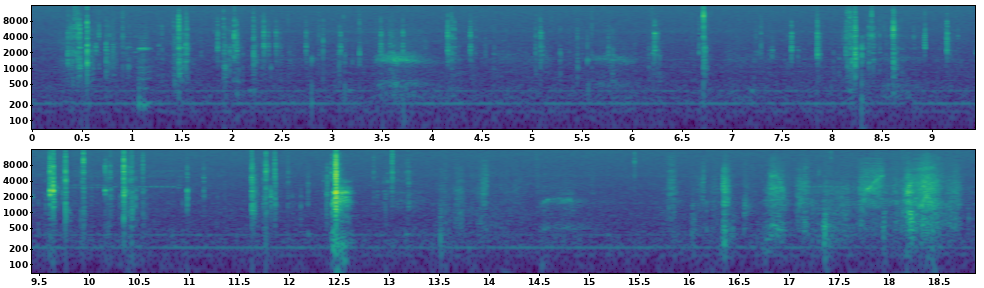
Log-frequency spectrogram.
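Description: Hard plastic toy-robot parts clicking and tapping as they are handled and fitted together: irregular small clicks, with one sharper snap about twelve and a half seconds in, over a faint steady hum.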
